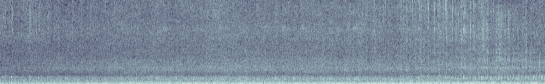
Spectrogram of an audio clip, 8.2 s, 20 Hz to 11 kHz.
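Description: A 1965 Chevrolet Corvette coupe with a fuel-injected 327 engine drives along, heard from inside the car as a steady, loud engine drone with road rumble and continuous mid-range growl.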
